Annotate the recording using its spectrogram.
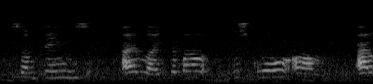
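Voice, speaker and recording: A woman speaks with a Spanish accent. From Colombia. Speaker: student. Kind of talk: interview answers. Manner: hesitant, many fillers.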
